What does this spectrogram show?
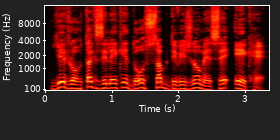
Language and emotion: Urdu, neutral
